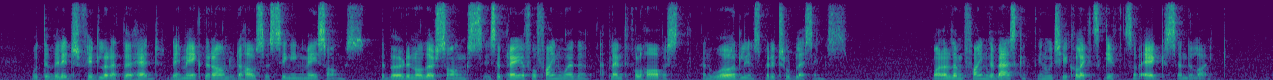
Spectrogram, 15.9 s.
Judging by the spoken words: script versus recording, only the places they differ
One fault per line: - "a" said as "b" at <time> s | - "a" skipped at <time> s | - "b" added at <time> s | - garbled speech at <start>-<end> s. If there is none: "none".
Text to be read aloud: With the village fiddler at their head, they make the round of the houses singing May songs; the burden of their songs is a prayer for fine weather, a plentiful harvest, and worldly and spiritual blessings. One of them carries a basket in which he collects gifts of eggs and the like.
- "carries" said as "fine" at 12.1 s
